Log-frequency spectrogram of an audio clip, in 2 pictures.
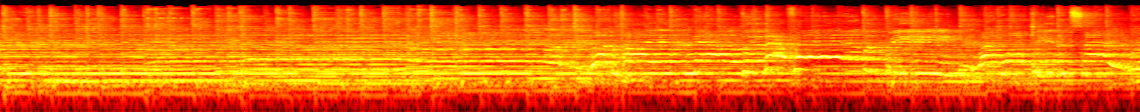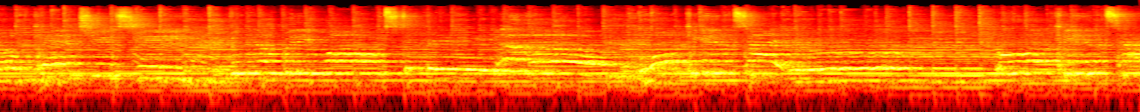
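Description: Live music: a man singing a melody with glides in pitch over an acoustic guitar, heard through a concert sound system.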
